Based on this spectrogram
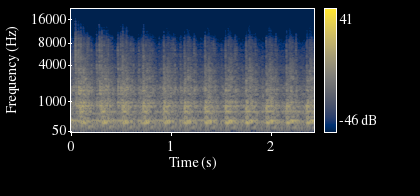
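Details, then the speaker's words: Homemade Bedini magnetic motor prototype spinning up: sharp, even clacks about four times a second, loud at first then calming; rotor plates not well balanced, electromagnet passing about 2.5 mm from them. "On l'entend au bruit, hein, que ça accélère doucement, mais ça y va. Un passage, ça claque fort, après ça se calme."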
